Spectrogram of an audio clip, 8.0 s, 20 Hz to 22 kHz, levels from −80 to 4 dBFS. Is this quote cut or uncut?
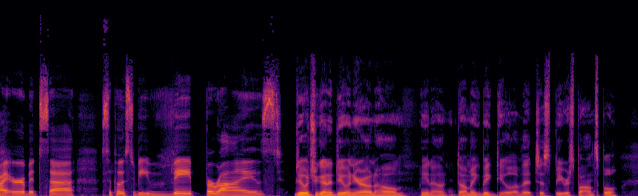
cut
